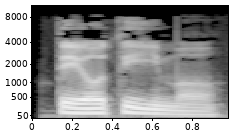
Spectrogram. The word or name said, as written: Teotimo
